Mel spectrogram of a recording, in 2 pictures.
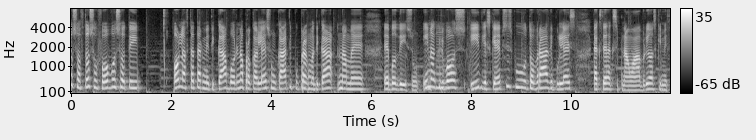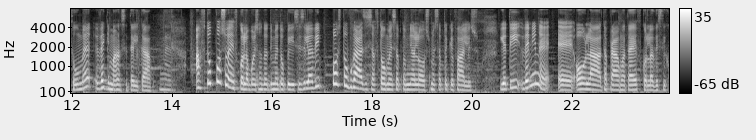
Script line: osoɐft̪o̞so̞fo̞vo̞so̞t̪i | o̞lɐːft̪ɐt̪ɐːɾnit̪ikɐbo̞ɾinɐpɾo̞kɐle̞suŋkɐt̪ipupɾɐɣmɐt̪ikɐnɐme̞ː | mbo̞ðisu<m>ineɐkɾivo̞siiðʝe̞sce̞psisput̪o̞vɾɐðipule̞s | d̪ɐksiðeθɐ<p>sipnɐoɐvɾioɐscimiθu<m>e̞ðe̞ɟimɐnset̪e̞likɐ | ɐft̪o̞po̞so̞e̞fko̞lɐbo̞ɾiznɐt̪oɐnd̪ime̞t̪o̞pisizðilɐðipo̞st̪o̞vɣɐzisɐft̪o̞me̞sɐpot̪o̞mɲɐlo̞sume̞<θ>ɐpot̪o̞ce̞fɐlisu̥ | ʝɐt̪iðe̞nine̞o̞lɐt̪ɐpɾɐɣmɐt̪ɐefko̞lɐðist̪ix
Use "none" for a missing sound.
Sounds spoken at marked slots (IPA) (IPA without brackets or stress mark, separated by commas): n, k, m, s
